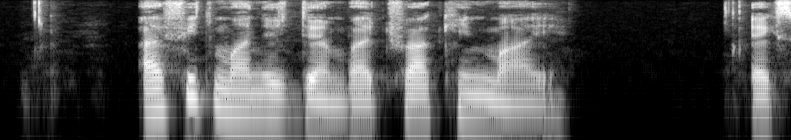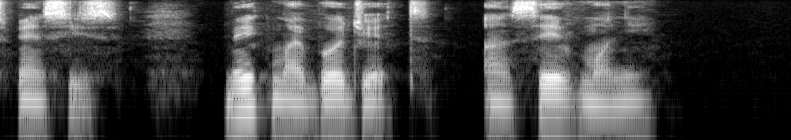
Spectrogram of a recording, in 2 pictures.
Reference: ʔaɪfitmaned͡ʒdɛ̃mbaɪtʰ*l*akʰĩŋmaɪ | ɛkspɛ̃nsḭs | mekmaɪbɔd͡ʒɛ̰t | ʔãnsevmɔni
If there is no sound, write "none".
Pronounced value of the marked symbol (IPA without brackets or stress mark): ɹ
